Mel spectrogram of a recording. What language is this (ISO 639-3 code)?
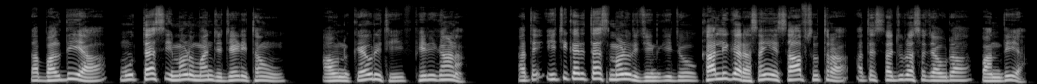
gbk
